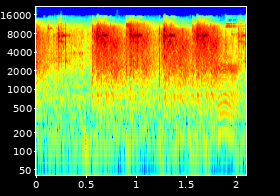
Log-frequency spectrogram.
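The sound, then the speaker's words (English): Rapid gunfire used as a comedy sound effect of police officers shooting, a dense, continuous burst of crackling shots that runs through the whole moment without pause. “Oh, God, they're shooting me. My God, they're pumping me full of lead.”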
